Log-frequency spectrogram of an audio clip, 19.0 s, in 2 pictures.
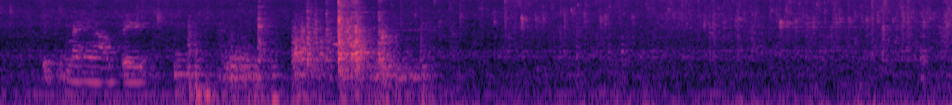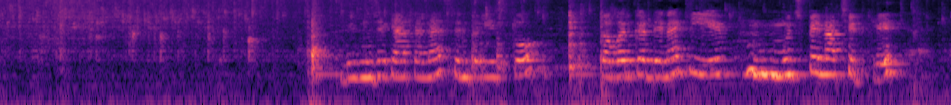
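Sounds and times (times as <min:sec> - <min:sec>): potatoes sizzling in oil: 0:00.0 - 0:19.0
pan clatter: 0:01.8 - 0:04.3
wooden spatula scraping pan: 0:01.8 - 0:04.3.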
